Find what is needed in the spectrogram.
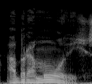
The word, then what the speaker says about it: Абрамович: Понятно, что на самом деле его фамилия была Абрамович с ударением на «о».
